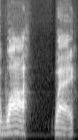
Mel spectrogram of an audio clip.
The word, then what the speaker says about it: Huawei: It's It's like It's like Wah Way. That's actually I think how it's pronounced. Hawaii. No, no, no, no. Not like W with an A. It's like W like that.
